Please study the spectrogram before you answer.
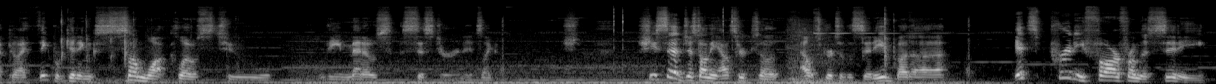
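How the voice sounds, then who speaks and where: A man hosting a game playthrough, chatting casually and rambling, his voice hoarse from a sore throat. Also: mid-range voice, a bit bright. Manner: rambling, chatty, laughs often. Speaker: gaming video host. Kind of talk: casual let's-play commentary.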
